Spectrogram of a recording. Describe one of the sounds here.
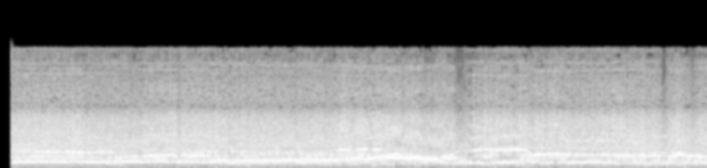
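A large crowd cheers and screams loudly in an echoing hall.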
